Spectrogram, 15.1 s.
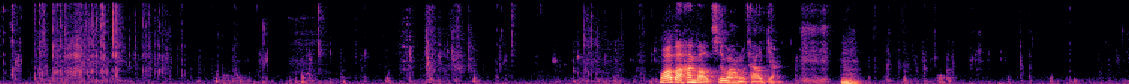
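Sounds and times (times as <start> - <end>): paper wrapper crinkling: 0.0 - 3.2, 7.7 - 8.7
chewing and soft crunches: 0.0 - 9.6, 11.5 - 15.0.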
